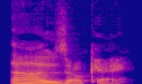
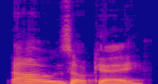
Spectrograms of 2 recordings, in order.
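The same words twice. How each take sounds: First: It sounds unhappy, hiding that it went badly. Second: It sounds genuinely content and fine.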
